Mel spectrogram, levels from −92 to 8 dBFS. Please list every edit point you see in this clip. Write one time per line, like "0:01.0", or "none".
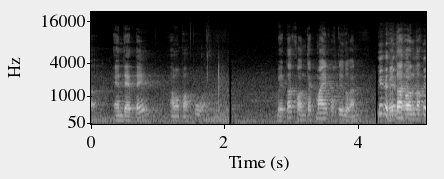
0:02.2
0:04.1

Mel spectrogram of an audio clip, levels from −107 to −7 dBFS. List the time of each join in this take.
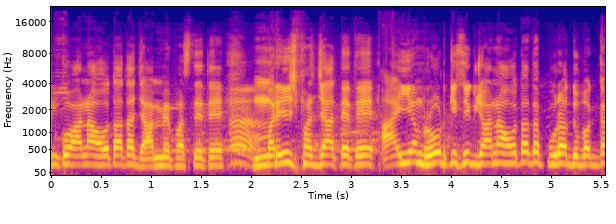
0:03.2

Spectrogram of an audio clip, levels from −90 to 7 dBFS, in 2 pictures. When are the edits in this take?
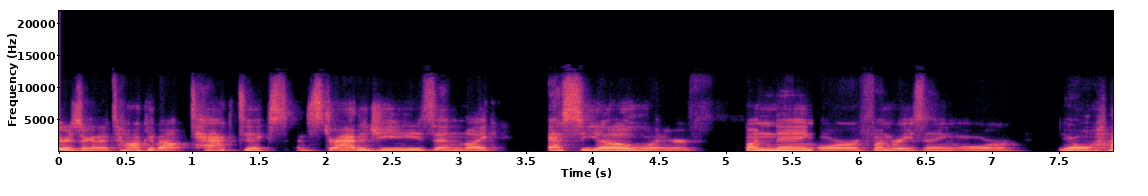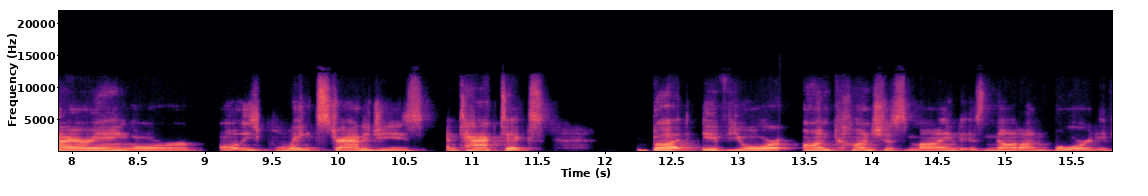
0:05.7
0:08.9

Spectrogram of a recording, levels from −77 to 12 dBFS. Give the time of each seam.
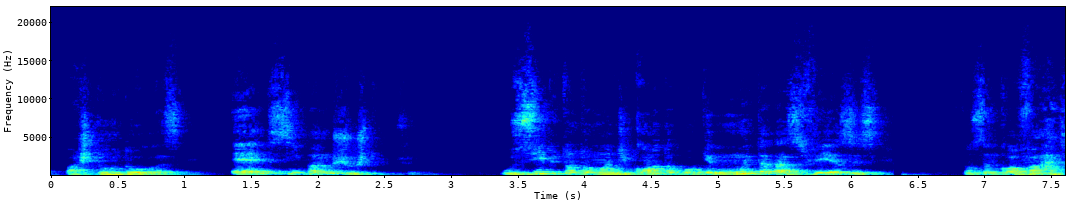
0:06.3

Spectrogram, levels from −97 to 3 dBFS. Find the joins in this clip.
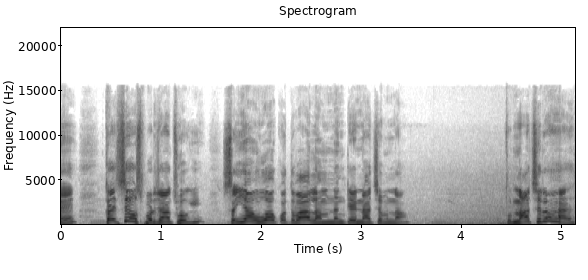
none

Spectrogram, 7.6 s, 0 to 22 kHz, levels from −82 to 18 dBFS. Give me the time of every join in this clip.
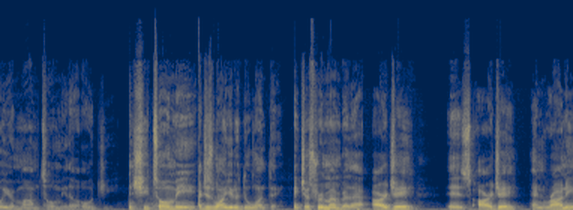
0:01.7
0:02.6
0:04.0

